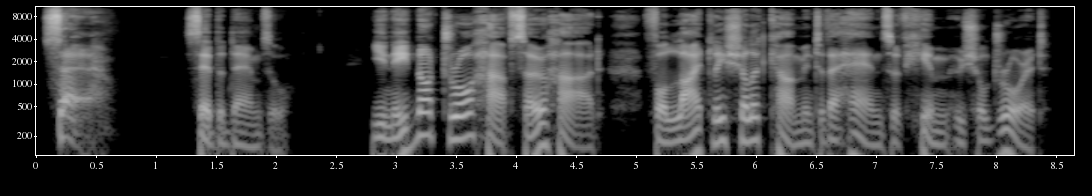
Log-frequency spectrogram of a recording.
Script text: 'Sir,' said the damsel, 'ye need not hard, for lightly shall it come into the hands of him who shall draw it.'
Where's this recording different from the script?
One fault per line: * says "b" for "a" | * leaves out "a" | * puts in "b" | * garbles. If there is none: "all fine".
* puts in "draw half so"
